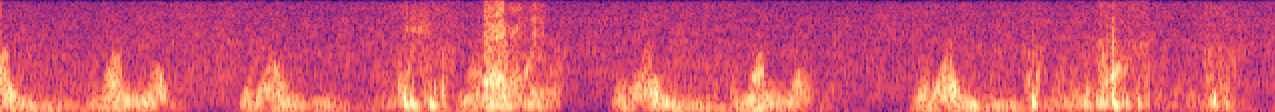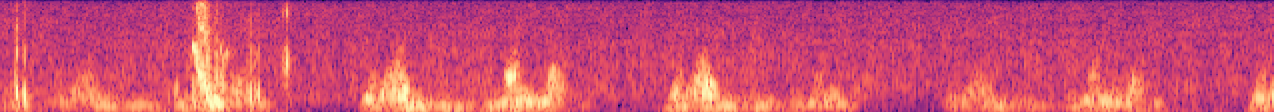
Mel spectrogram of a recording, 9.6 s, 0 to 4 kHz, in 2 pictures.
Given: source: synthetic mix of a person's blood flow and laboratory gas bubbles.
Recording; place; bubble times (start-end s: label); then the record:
Doppler ultrasound of blood flow; precordium
1.45-1.70 s: bubbles
1.76-2.11 s: bubbles
3.83-3.92 s: bubbles
4.03-4.32 s: bubbles
4.50-4.65 s: bubbles
4.81-4.91 s: bubbles
5.37-5.78 s: bubbles
5.82-5.88 s: bubbles
From the record:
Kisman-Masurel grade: 223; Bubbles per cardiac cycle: several, 3 to 8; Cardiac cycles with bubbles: 10 to 50%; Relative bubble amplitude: loud (0.450 to 0.775); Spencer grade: 2 (many but less than half of the cardiac periods contain bubble signals, singularly or in groups); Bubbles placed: only in the low amplitude regions of the cardiac cycle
